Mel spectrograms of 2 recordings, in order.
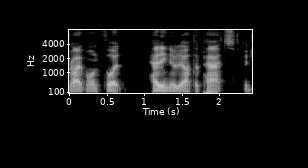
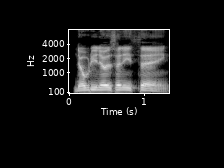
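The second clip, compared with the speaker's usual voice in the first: loud, raised-pitch flat-out denial; loud insistence; 5 semitones higher, 9 dB louder than usual. A narrator's reading. Boy trying to convince himself, loudly insistent. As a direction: insist forcefully, brooking no doubt. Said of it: "Clay insisted loudly".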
